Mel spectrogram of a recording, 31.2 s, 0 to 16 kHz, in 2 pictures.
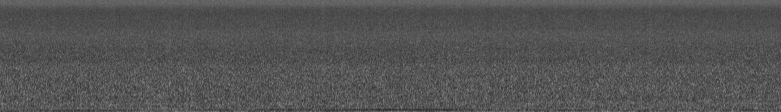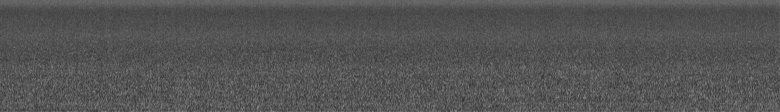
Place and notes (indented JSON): {
  "title": "E Randolph St, Chicago, IL, USA - Plaza Level",
  "date": "2017-06-09 14:27:00",
  "description": "Looking at the Fountain at plaza level",
  "latitude": "41.88",
  "longitude": "-87.62",
  "altitude": "179",
  "timezone": "America/Chicago"
}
